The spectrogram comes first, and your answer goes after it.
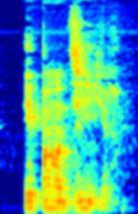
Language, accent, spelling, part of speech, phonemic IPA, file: French, Canada, épandirent, verb, /e.pɑ̃.diʁ/, LL-Q150 (fra)-épandirent.wav
- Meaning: third-person plural past historic of épandre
